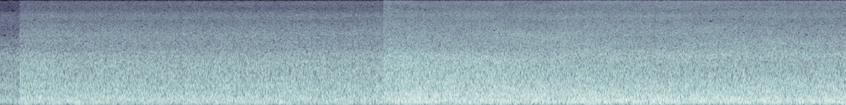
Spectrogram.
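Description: Waterfall and river in flood after days of heavy rain: a steady, loud rush of falling water, which grows louder suddenly about four seconds in.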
